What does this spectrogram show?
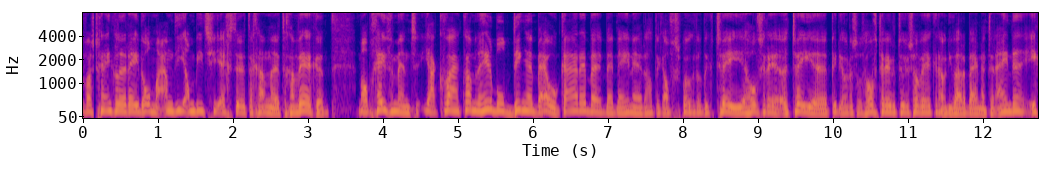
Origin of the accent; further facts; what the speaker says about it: Meerkerk, Utrecht, Netherlands; Ik kom oorspronkelijk uit Meerkerk, ook een van de dorpen in onze gemeente.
